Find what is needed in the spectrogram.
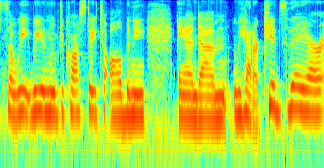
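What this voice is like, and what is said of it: Flat upstate New York accent. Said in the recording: “We have a really flat accent like Chicago”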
